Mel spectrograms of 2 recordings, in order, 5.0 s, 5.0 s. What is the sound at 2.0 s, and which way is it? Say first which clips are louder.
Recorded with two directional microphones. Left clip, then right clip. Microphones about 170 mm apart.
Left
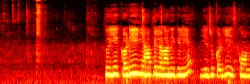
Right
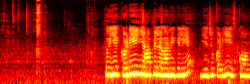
A woman's voice: right 1 dB; 30° right (ahead or behind).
